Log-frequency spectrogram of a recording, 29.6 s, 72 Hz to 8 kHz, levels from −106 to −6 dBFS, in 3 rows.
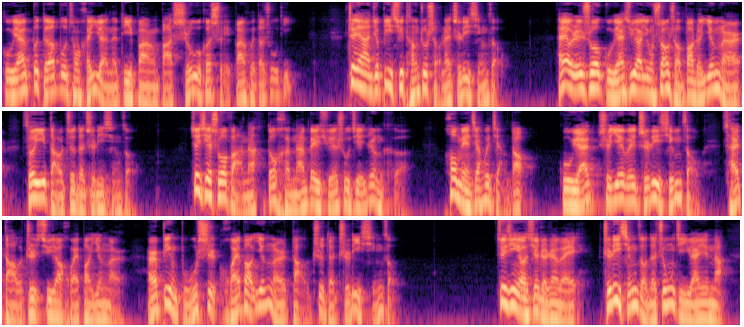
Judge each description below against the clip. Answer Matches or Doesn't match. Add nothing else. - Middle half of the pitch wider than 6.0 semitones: Matches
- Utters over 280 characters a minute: Doesn't match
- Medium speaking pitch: Doesn't match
